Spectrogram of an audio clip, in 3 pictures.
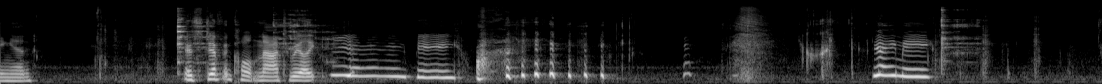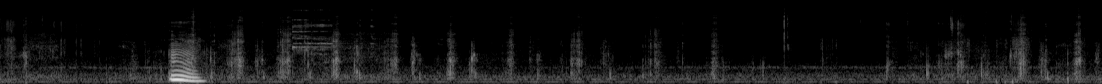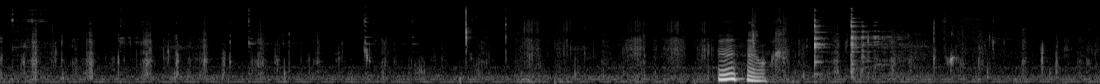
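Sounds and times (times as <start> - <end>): faint steady hum: 0.0 - 33.0
person chewing crunchy food: 0.9 - 1.8, 8.0 - 8.6, 9.8 - 33.0.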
